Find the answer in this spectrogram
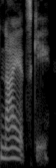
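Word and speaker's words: Niëtzky: The family tradition was that a certain Polish nobleman Nikki pronounced Nyatsky had obtained the special favor of Augustus the Strong King of Poland and had received the rank of Earl from him.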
